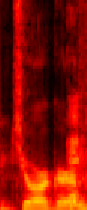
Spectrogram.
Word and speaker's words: Joerger: I'm a huge fan of Dave Joerger being their Dave head Yeager.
